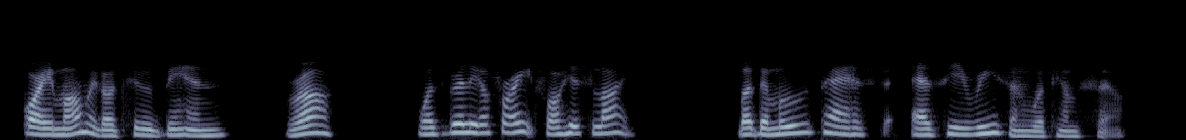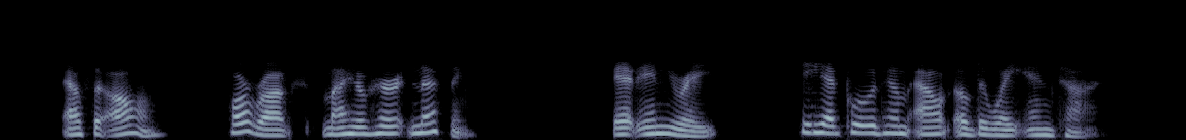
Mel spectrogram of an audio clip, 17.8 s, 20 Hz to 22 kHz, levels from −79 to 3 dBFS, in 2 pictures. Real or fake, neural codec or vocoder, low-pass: fake; codec, 16 kHz, about 1 kbps, DyCAST, with the encoder's durations; 3.6 kHz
